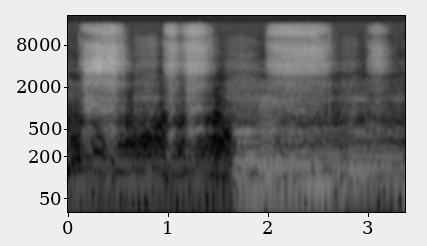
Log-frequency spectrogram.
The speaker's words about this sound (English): I can smell you in there, girl. Where are you at, little radio girl? I'll sniff you out.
